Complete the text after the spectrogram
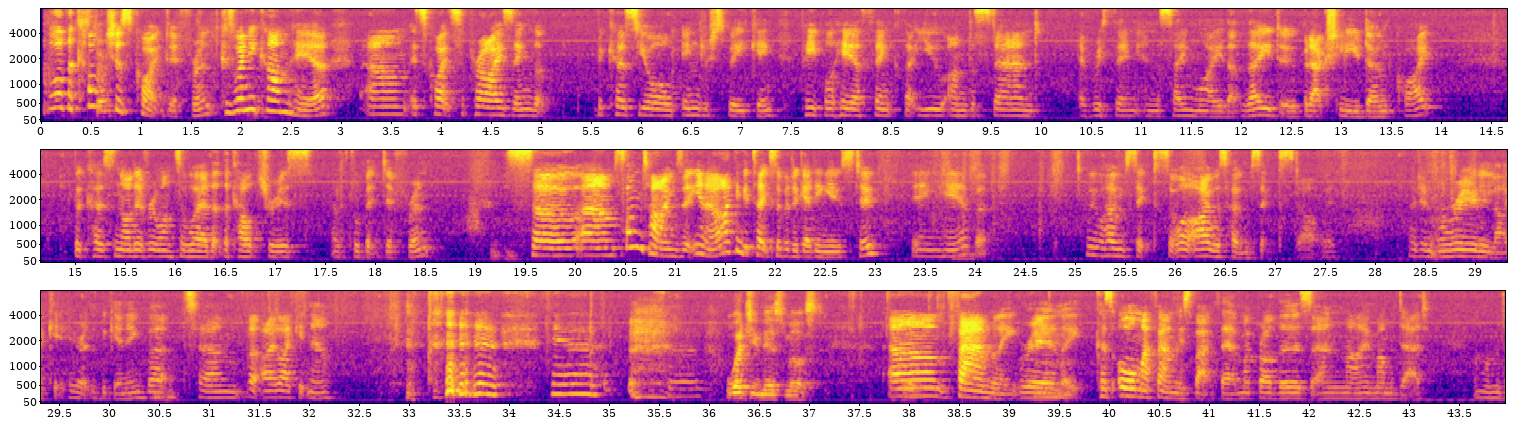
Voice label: Surrey natural conversation; england; dialect samples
